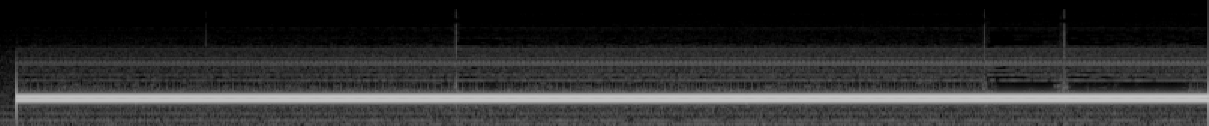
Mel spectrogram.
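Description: Emergency Alert System two-tone attention signal: a loud, steady dual tone, starting abruptly and held for about eight seconds before cutting off. It marks the start of a tornado warning alert.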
